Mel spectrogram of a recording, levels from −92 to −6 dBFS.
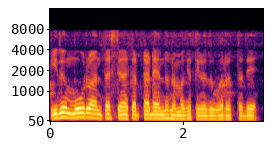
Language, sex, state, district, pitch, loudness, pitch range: Kannada, male, Karnataka, Koppal, 120 Hz, -14 LUFS, 105-130 Hz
